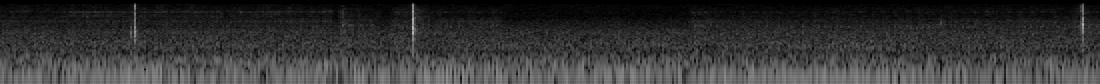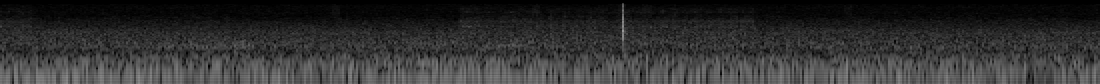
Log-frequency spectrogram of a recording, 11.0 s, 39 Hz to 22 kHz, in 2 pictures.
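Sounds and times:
sharp click: 0:01.6 - 0:02.4, 0:04.6 - 0:05.7, 0:07.8 - 0:09.3.

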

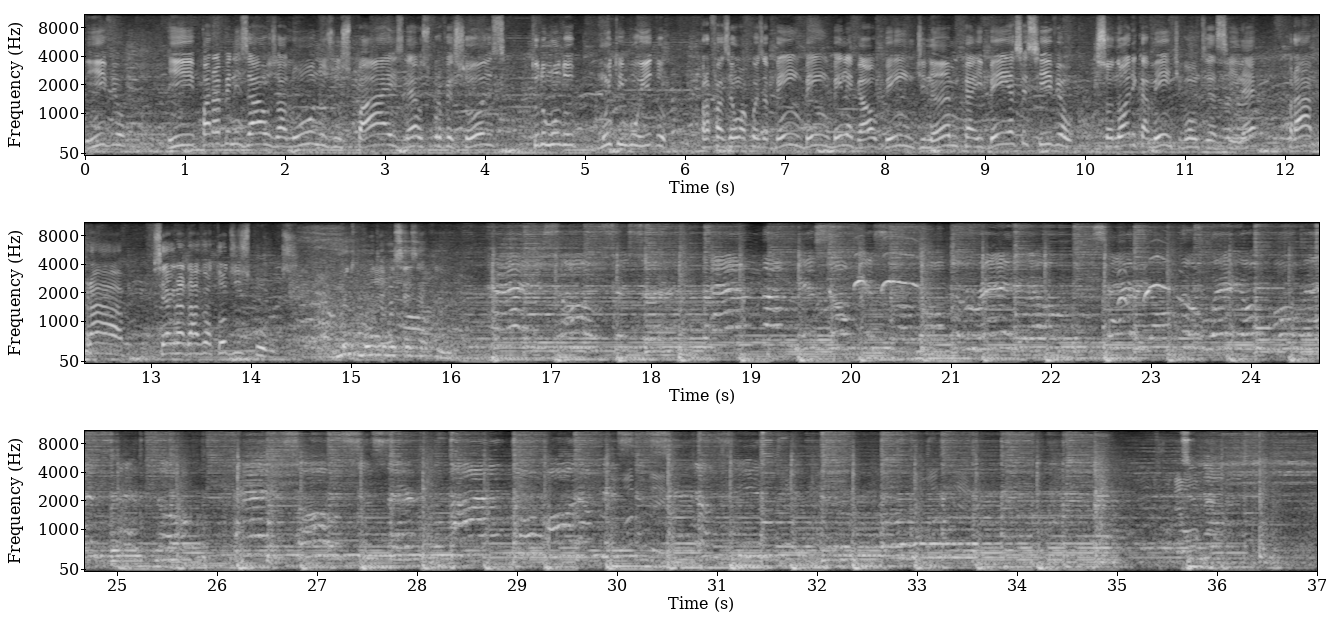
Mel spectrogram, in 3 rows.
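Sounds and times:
acoustic bass guitar: 0:00.0 - 0:15.2, 0:16.0 - 0:37.0
strummed acoustic guitars: 0:16.1 - 0:36.9
girls singing: 0:16.3 - 0:33.9
drum kit beat: 0:16.4 - 0:35.0.

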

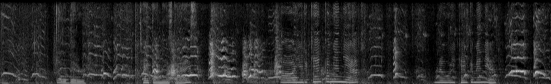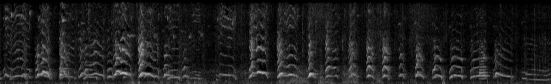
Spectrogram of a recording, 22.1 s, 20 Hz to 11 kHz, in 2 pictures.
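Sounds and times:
puppies whining and yipping: 0:00.0 - 0:22.0.

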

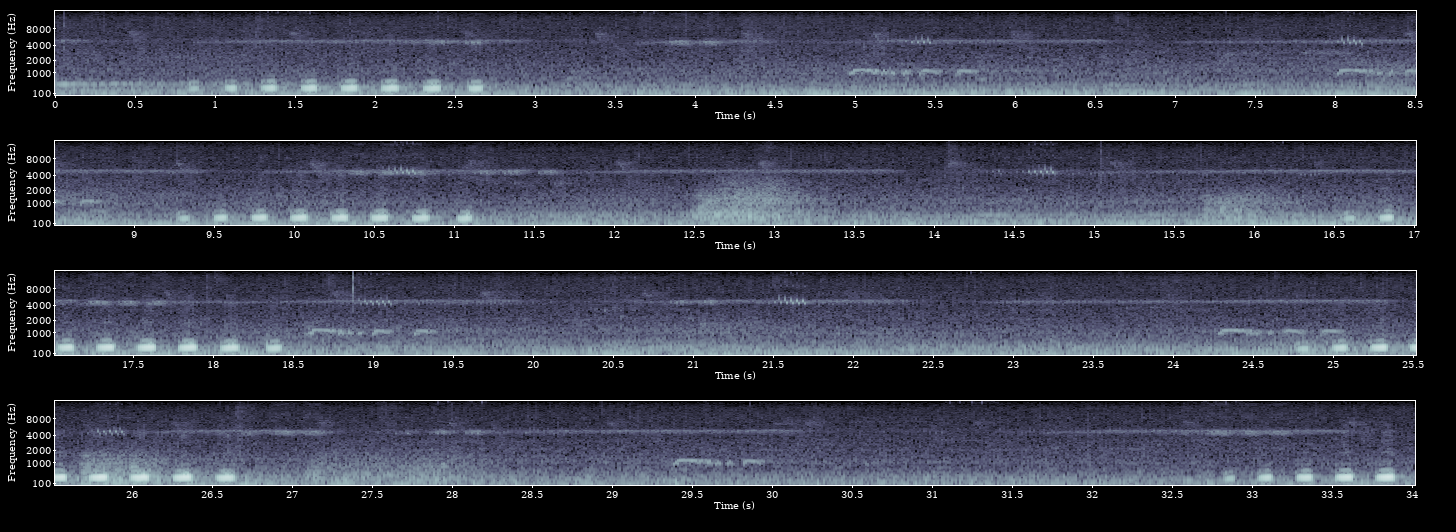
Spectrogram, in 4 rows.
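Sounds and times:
bird deep hooting calls: 0:00.8 - 0:02.8, 0:05.0 - 0:05.8, 0:08.0 - 0:11.2, 0:16.5 - 0:19.4, 0:24.3 - 0:26.7, 0:32.8 - 0:34.0.

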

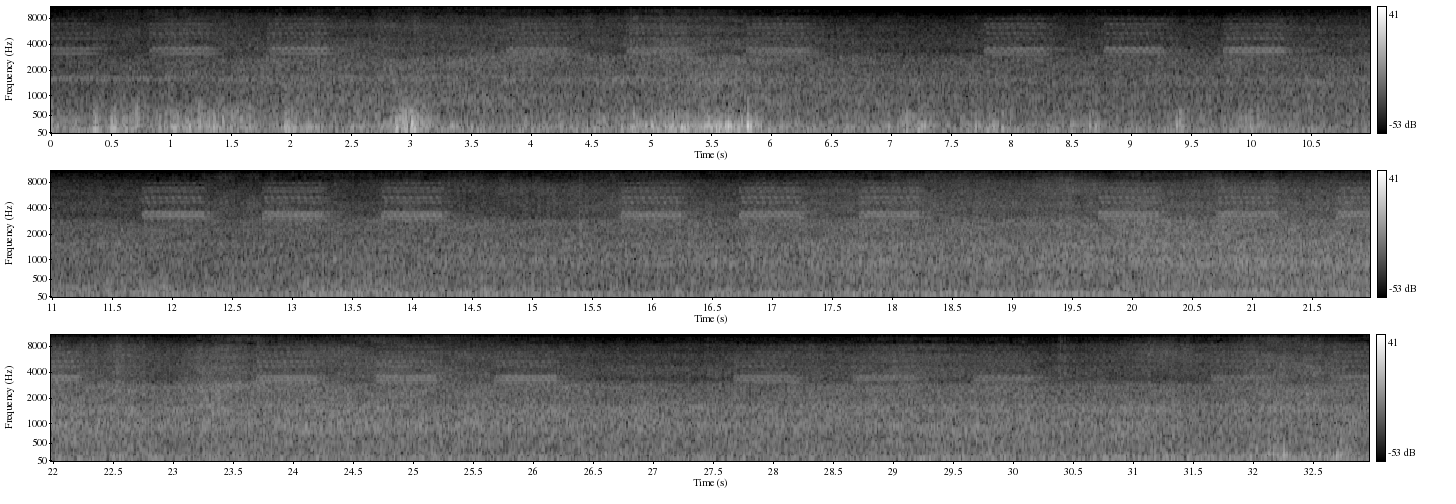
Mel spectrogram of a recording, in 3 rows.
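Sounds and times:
fire alarm beeping: 0:00.0 - 0:02.4, 0:03.8 - 0:06.4, 0:07.8 - 0:10.4, 0:11.8 - 0:14.3, 0:15.8 - 0:18.3, 0:19.7 - 0:22.3, 0:23.7 - 0:26.3, 0:27.7 - 0:30.3, 0:31.7 - 0:32.9
traffic: 0:00.0 - 0:32.9
wind: 0:00.0 - 0:32.9.

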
